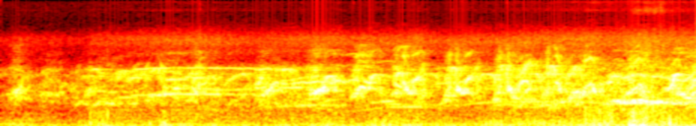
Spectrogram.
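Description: Nearby, a coyote gives quavering, wobbling howls that climb and dip in pitch. Toward the end the voice breaks into a rapid, excited run of yips and yodels over a low background rumble.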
